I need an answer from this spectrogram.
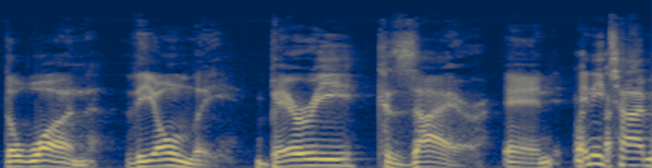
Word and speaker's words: Coziahr: one the only berry cos ire and any time your name rhymes with on fire you know you got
